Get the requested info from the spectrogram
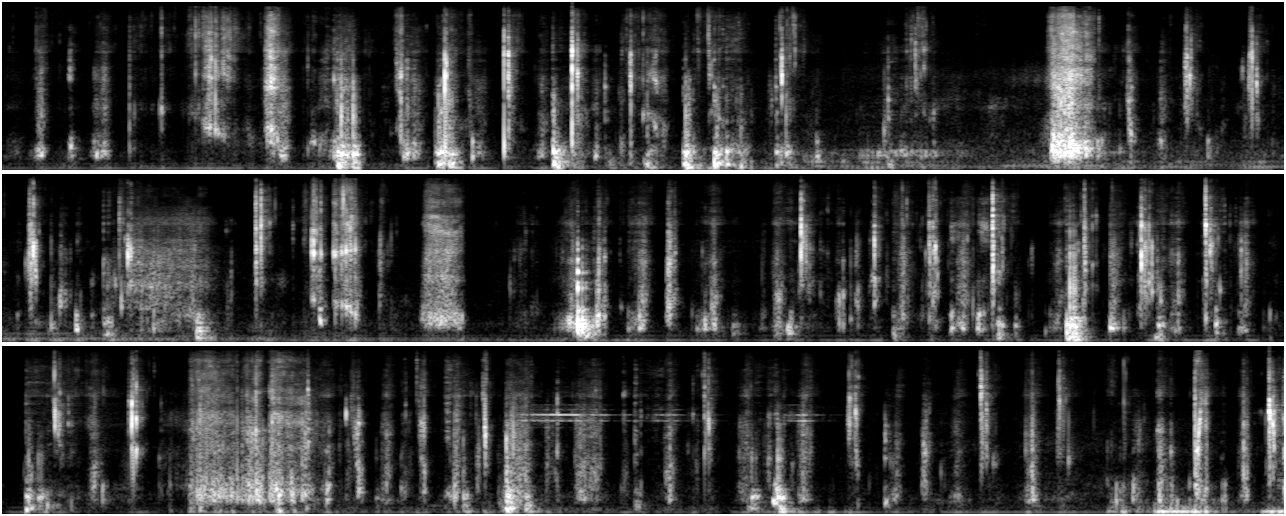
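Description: A person chewing crunchy food: a dense, irregular run of sharp crunches and crackles with wetter chewing between bites.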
